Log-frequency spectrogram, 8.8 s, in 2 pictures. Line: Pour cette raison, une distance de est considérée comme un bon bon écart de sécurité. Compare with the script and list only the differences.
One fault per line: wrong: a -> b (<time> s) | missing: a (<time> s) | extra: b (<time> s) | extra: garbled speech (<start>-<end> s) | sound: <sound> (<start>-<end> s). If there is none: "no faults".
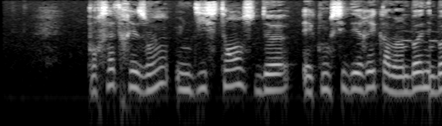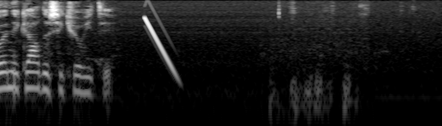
sound: chirp (5.9-6.3 s)
sound: sneeze (7.0-8.1 s)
